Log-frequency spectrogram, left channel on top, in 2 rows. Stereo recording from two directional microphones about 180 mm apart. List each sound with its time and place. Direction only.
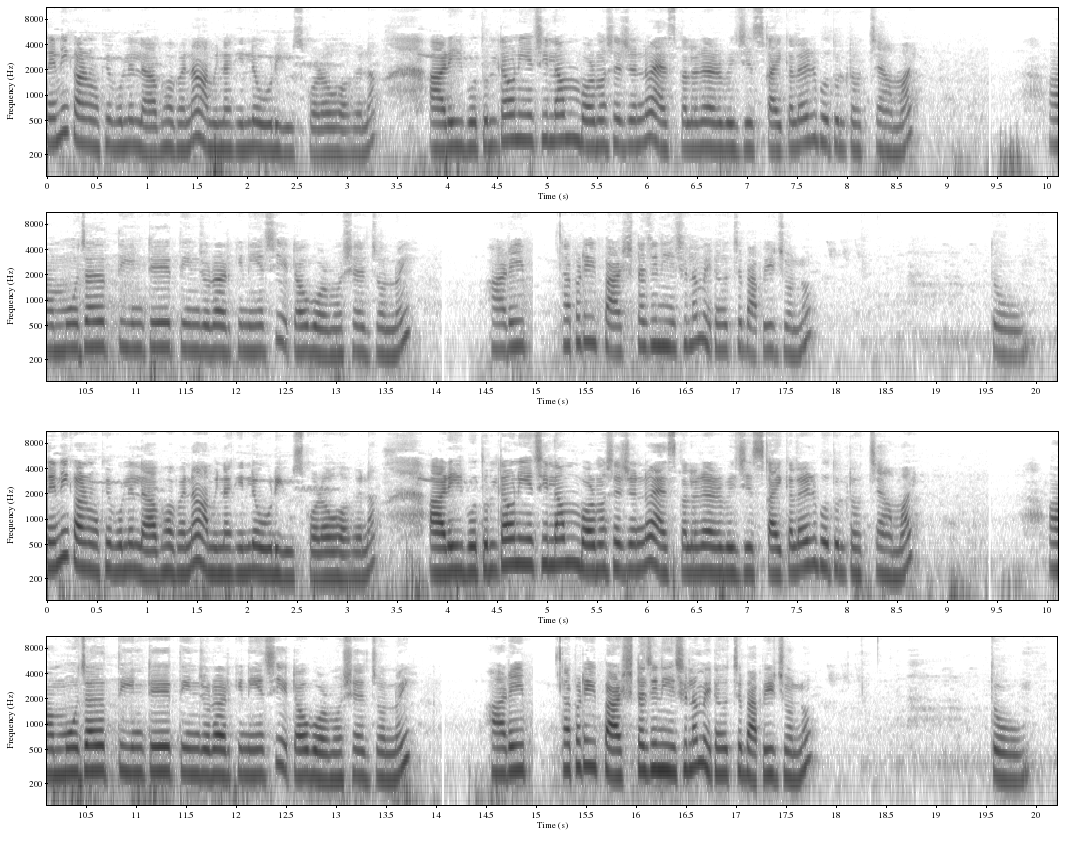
0.0 s a woman's voice: 25° right (ahead or behind)
10.0 s a woman's voice: 25° right (ahead or behind)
